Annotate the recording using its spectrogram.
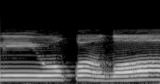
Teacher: Dha makhrajnya di tepi lidah. Tepi lidah, kanan atau kiri. Kanan bawa ke kanan, kiri bawa ke kiri.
